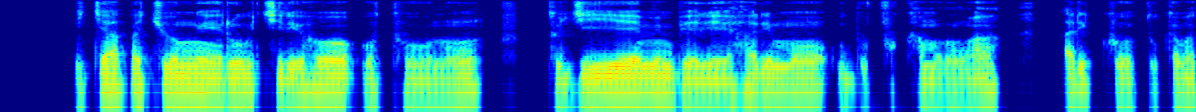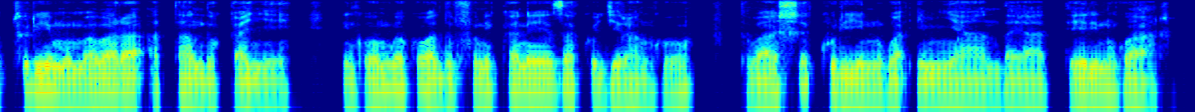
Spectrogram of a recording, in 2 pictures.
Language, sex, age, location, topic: Kinyarwanda, male, 25-35, Kigali, health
